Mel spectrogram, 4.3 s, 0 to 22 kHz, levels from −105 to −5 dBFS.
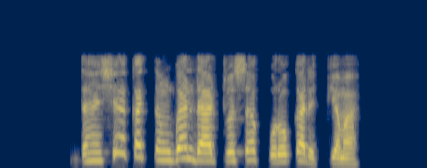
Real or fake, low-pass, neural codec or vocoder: real; 5.4 kHz; none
